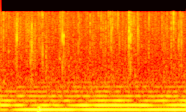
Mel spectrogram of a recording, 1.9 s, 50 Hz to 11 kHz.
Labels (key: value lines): label: biophony, midshipman
recorder: SoundTrap 500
